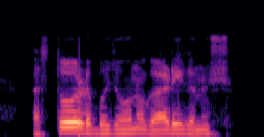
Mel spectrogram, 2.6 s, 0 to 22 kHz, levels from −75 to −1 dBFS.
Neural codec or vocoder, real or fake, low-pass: none; real; 7.2 kHz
